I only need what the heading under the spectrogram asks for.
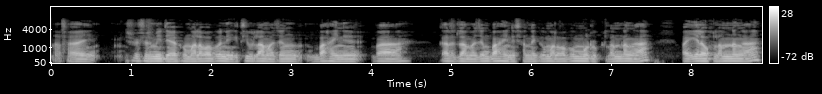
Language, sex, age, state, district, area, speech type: Bodo, male, 45-60, Assam, Kokrajhar, rural, spontaneous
